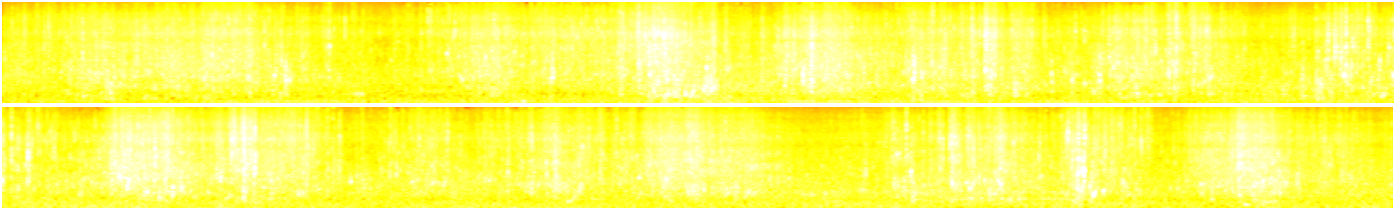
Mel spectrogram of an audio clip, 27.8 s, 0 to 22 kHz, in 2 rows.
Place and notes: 頭城鎮大里里, Yilan County - Sound of the waves
On the coast, Sound of the waves
Zoom H6 MS mic+ Rode NT4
